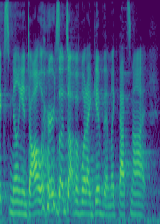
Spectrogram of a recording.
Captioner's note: laugh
